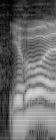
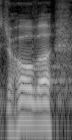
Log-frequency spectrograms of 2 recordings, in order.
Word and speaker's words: Yahweh: According to text you see there, Yahweh is the pronunciation of the tetetrogrammaton that I've chosen. I don't get into fights with people about this. Some say Yahweh. The King James says Jehovah. Yhovah. Look, uh, we're we're talking about four consonants and we're doing the best we can. The pronunciation I've landed on is Yahweh.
